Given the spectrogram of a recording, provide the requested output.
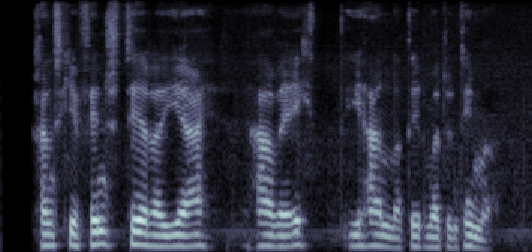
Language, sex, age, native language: Icelandic, male, 30-39, Icelandic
